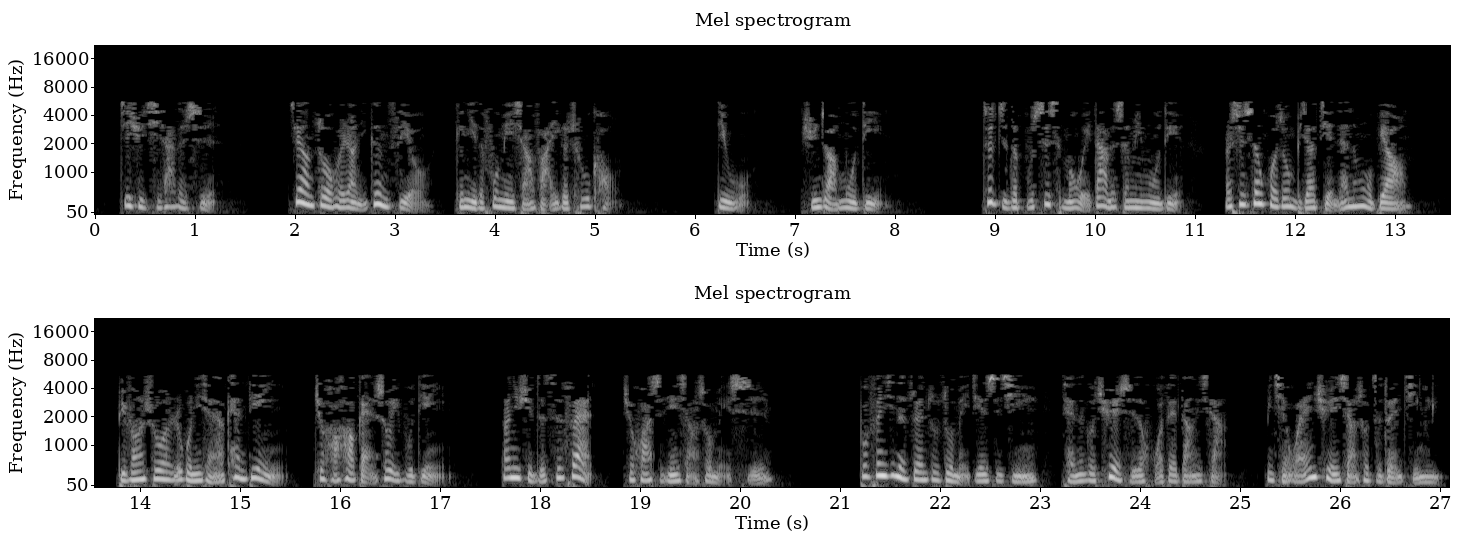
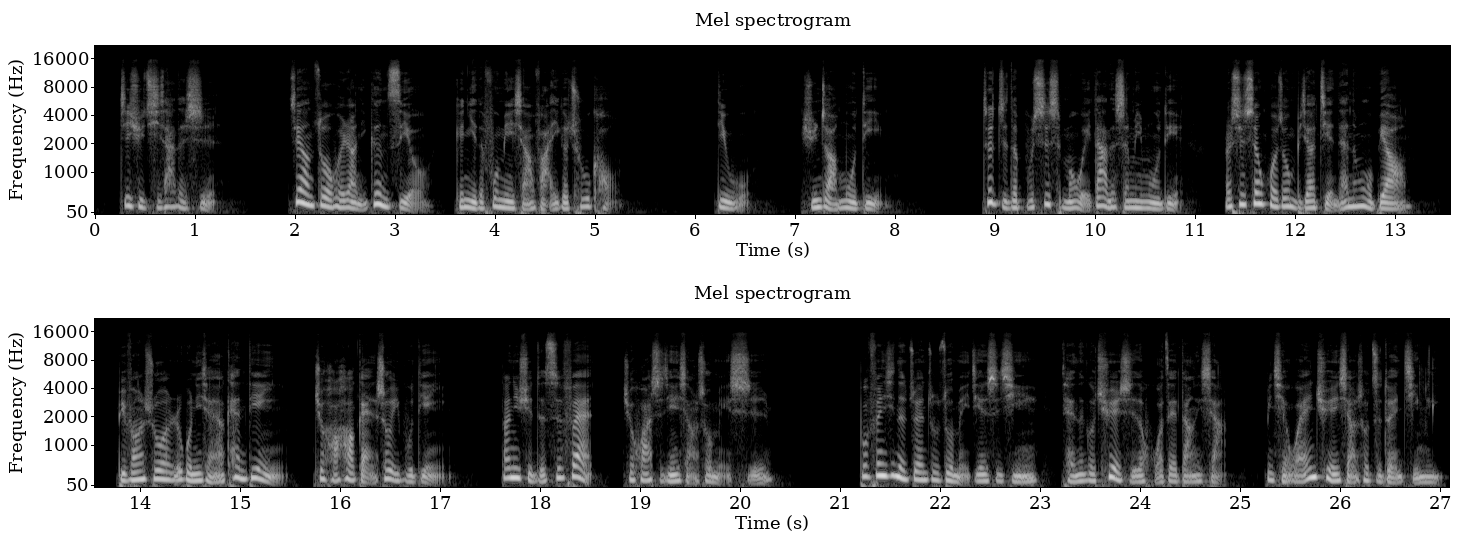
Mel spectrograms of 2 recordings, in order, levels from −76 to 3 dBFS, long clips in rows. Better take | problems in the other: second | garbled, watery; badly; nothing above 5.5 kHz

